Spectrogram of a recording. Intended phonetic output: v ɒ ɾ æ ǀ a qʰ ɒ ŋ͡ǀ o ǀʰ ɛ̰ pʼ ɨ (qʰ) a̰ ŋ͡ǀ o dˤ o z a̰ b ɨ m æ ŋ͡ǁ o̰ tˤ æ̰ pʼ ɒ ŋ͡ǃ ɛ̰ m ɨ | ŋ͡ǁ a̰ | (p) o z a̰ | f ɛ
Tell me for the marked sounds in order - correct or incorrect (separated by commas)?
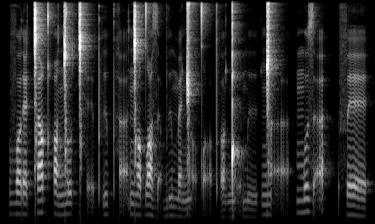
incorrect, incorrect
